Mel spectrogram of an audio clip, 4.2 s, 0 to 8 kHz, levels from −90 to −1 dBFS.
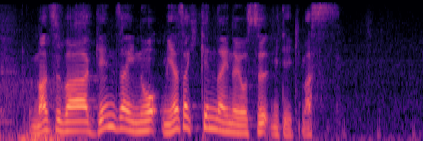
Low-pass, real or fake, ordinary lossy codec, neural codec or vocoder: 7.2 kHz; real; none; none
